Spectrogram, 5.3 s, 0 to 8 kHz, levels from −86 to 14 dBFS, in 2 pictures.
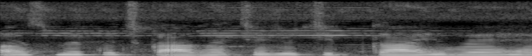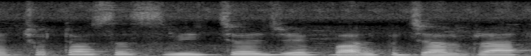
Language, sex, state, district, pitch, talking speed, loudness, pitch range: Hindi, female, Bihar, Kaimur, 205 Hz, 215 wpm, -17 LUFS, 195-220 Hz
